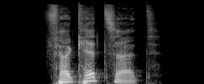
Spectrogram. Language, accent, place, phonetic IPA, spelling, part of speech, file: German, Germany, Berlin, [fɛɐ̯ˈkɛt͡sɐt], verketzert, verb, De-verketzert.ogg
- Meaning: past participle of verketzern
